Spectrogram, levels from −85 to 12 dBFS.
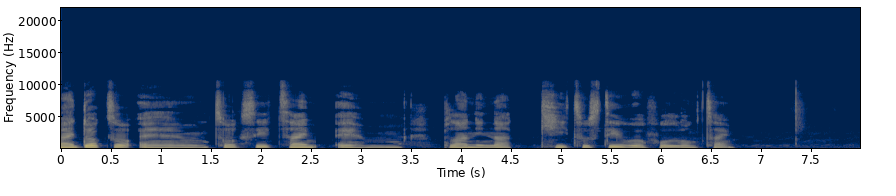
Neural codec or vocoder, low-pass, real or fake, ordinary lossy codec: none; none; real; none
